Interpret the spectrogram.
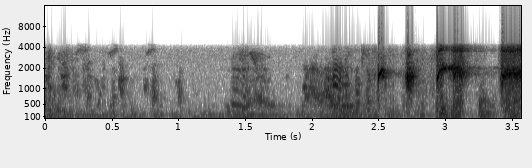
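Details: Partridges in forest, recorded 2024, crowing: after soft mixed chatter, four loud harsh bursts come in quick succession over the last second, with a steady low hum underneath.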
